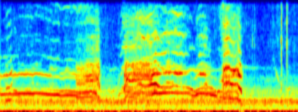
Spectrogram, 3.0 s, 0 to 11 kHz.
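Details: Hungry peregrine falcon chicks, three of them, at a morning feeding at Great Spirit Bluff on 24 May 2022, picked up by a nest camera: drawn-out, quavering, whining screams that rise and fall, with brief breaks between, over constant low background hum.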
